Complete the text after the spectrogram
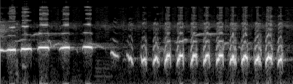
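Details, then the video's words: White-rumped shama song for tutoring: five clear, slightly rising whistles, then a fast run of about sixteen rich, repeated lower notes, loud and clean. "Masteran Murai Batu Paling Jernih"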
